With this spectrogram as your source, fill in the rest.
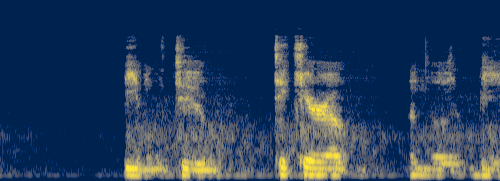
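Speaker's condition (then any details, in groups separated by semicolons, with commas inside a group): Ataxia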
